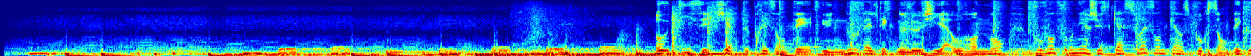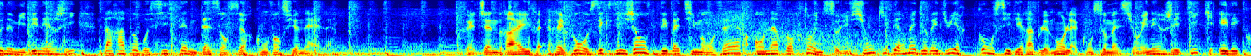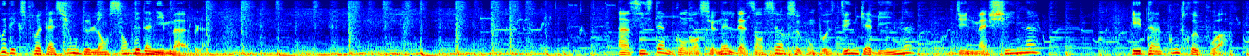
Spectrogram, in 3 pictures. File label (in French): droit technique, comédien voix off institutionnel; OTIS droit, technique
